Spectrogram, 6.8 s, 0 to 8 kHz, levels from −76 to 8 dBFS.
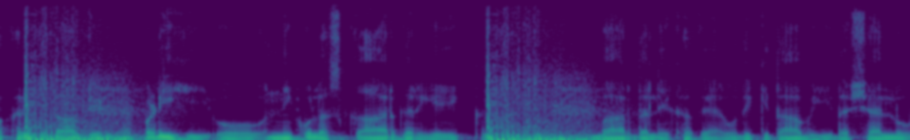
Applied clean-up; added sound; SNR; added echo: none; Gunshot, gunfire / Boom; 3 dB; none.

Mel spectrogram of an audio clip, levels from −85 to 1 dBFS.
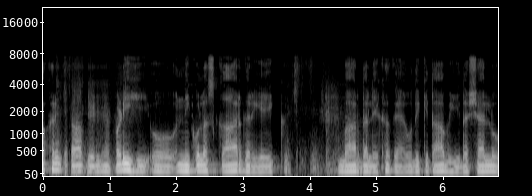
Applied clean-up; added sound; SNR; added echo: neural separator model SepFormer DNS4.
